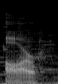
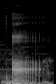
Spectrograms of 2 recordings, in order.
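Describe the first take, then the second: First: The final R sound is strongly pronounced. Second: The final R sound is left off. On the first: This is how American speakers say it. "rather than R" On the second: This is how British speakers say it. "We just leave it R"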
